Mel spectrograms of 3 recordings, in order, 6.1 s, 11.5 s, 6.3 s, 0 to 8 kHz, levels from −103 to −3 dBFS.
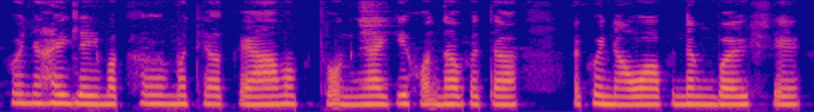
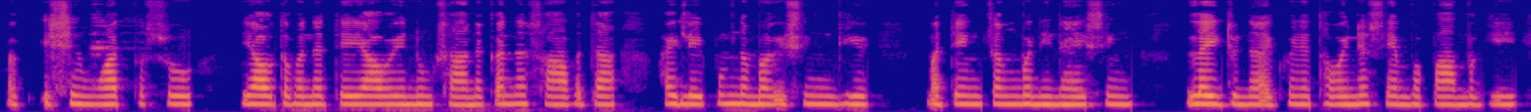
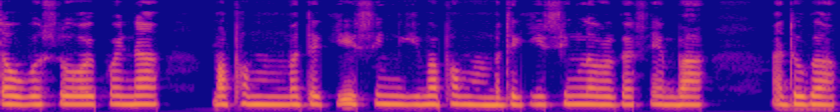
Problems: none marked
